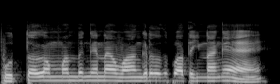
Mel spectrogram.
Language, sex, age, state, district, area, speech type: Tamil, male, 30-45, Tamil Nadu, Erode, rural, spontaneous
